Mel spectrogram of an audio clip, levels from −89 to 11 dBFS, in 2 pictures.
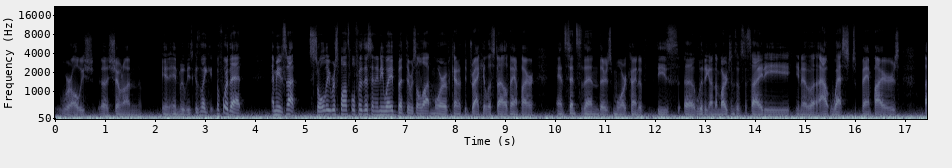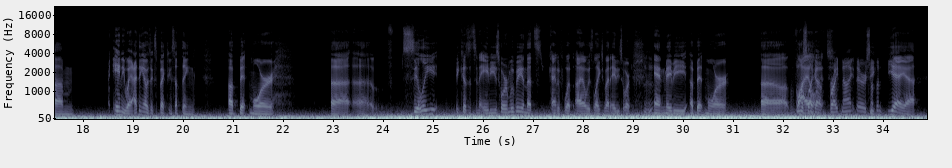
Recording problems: low rumble; loud; throughout; 8 dB below the speech

